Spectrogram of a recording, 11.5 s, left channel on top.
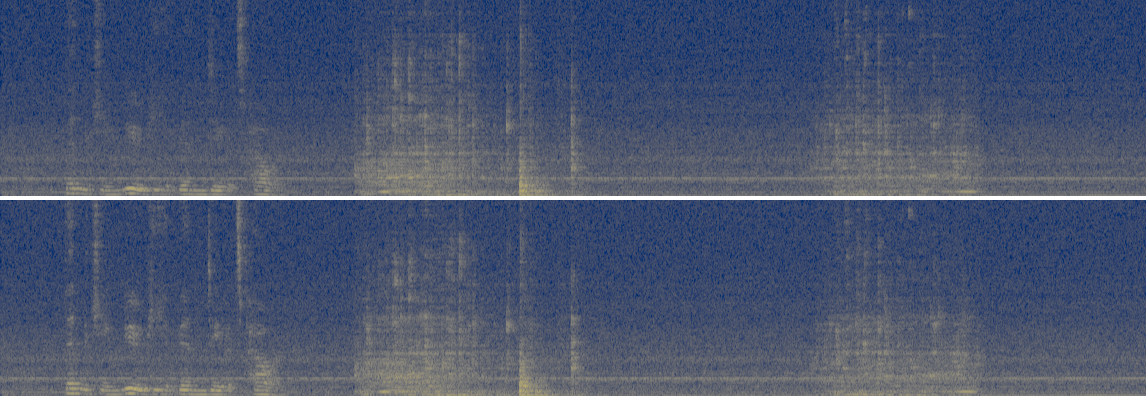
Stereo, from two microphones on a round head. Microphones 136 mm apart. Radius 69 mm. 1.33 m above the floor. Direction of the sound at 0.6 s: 55° right (ahead or behind).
